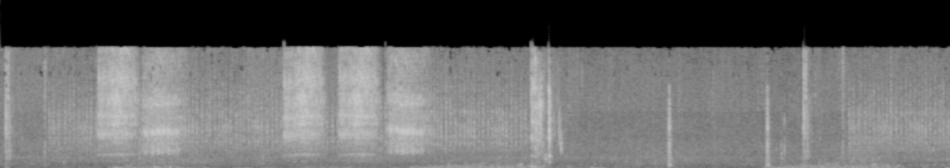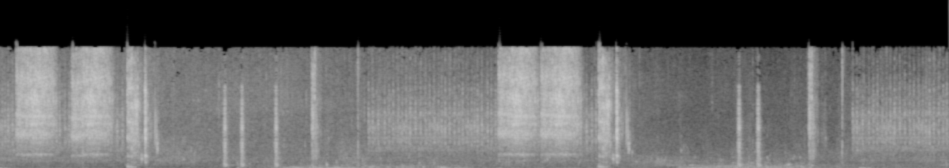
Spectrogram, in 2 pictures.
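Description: A boat engine rumbles low.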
